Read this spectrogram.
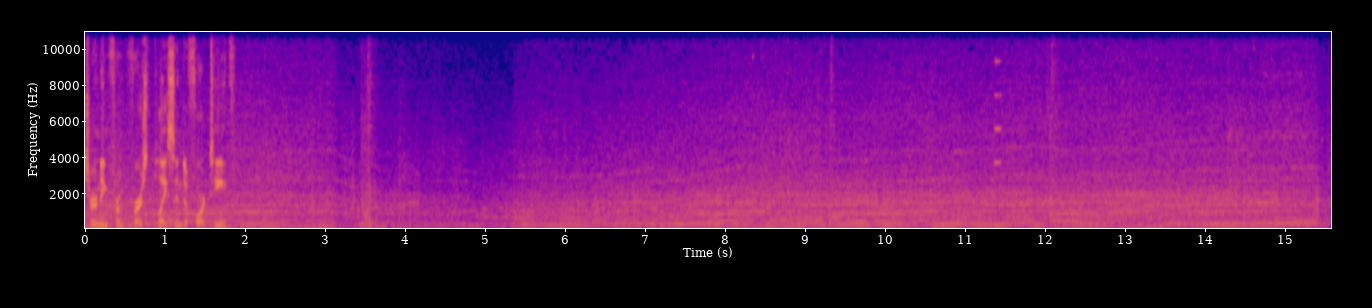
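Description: A racing car engine roars steadily, its pitch rising with each acceleration and dropping as it shifts gears and brakes.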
